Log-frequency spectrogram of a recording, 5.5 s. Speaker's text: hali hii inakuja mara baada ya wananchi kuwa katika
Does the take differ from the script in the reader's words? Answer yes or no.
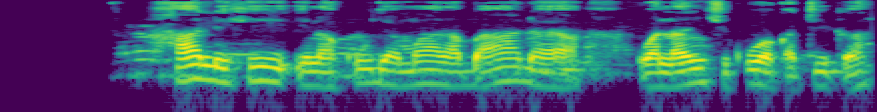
no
